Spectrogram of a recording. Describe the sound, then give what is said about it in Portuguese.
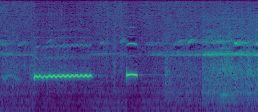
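Two clear, steady whistled notes of a solitary tinamou (macuco) call: a long, level tone followed after a pause by a brief second note, fairly loud against a quiet outdoor background. “Aqui tem uma chororocadeira de. de macuca, né? Tinamo solitário, né?”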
